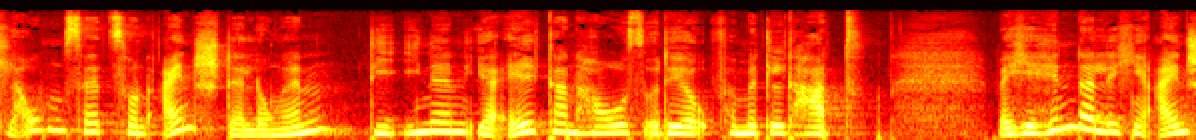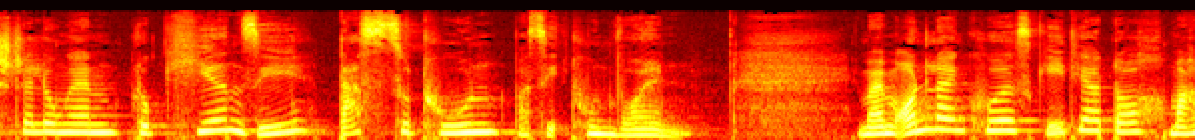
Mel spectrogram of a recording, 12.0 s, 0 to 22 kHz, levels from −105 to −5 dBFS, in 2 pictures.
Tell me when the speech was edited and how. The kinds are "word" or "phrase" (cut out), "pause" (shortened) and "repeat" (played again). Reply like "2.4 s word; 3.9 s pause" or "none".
3.6 s phrase; 8.8 s word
